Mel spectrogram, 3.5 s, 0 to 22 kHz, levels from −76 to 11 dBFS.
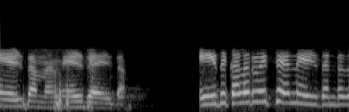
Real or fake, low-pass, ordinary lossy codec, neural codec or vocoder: real; 3.6 kHz; none; none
